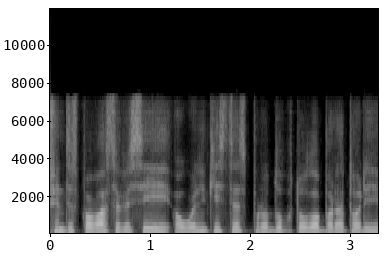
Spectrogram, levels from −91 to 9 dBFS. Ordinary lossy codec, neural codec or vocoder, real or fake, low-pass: AAC, 64 kbps; codec, 16 kHz, about 1 kbps, DyCAST, with the encoder's durations; fake; 7.2 kHz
